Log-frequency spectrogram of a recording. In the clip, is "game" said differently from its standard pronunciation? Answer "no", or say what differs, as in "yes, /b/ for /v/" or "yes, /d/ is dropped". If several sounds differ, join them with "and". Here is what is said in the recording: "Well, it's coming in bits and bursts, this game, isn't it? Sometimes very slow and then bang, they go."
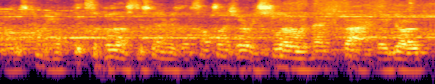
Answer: yes, /m/ is dropped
